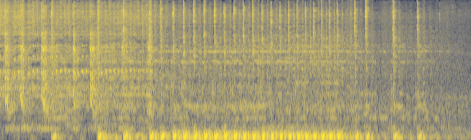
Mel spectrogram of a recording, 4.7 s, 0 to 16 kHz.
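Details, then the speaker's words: 1996 Yamaha Virago 1100 V-twin, just fitted with a new battery, cold on choke: catches and chugs unevenly, pops and stumbles, then dies away; fuel leaking, owner suspects a busted gas line. "Busted a gas line here, it looks like. No wonder why she's spitting and sputtering."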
